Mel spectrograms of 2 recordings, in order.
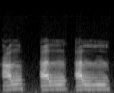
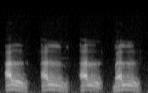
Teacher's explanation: lam itu panahnya ke kiri kanan ya, bagian depannya nggak ada, bagian depannya kosong panahnya ya, karena suara ini merayap kiri kanan ya. Misalnya kita mengucapkan al, nah bagian depan ini suara nggak bisa ke sini ya. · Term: Inhiraf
